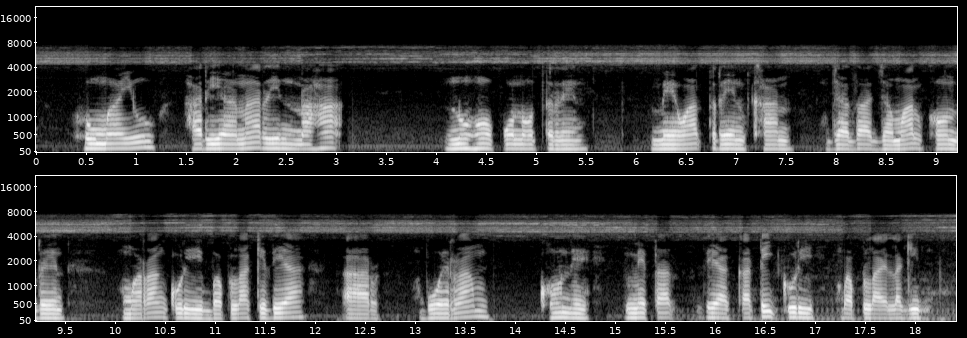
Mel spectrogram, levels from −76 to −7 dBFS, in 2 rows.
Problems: constant background noise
